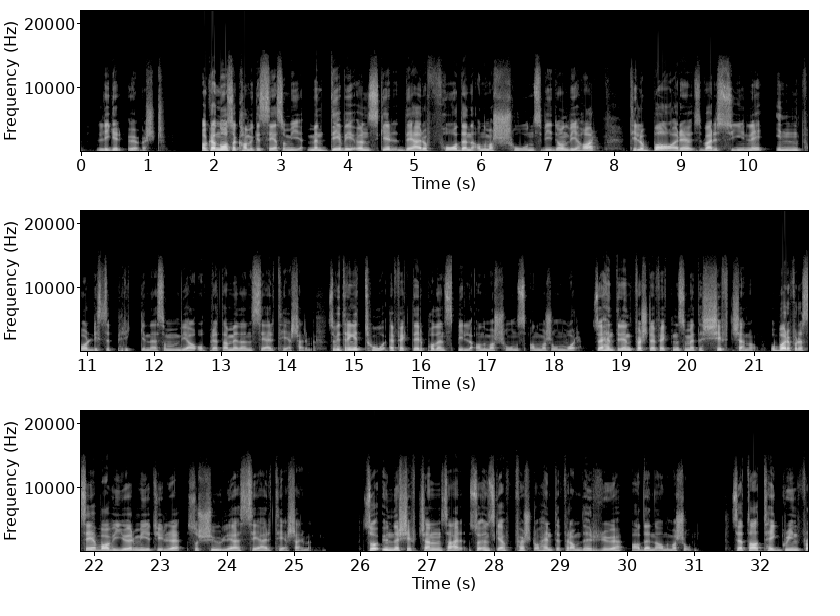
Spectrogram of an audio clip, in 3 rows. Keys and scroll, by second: 20.2-21.2 typing.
